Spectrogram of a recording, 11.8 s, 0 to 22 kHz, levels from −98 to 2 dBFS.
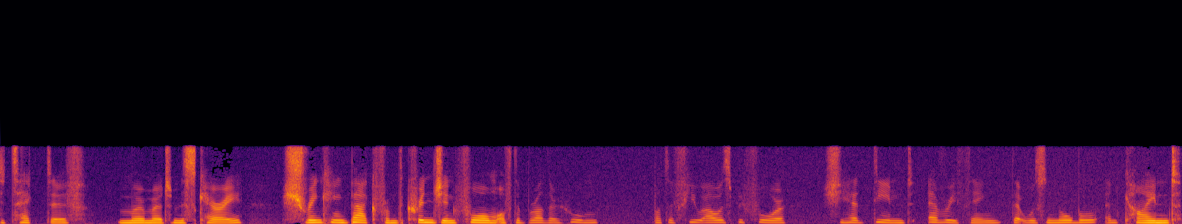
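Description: Speech with automatic gain rising from 6.65 to 11.09 s. After the talker moves back around 5 s, the level drops about 14 dB, so gain climbs about 6 dB, swelling voice and background together.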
